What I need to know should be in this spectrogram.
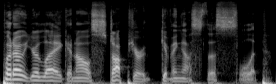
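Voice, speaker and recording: A woman voicing a greedy, gruff man who eats children, speaking in an old-fashioned country dialect. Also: deep voice, wildly swooping pitch, normal speed, no echo, clean studio sound, pitched below the performer's own voice. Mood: menacing.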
